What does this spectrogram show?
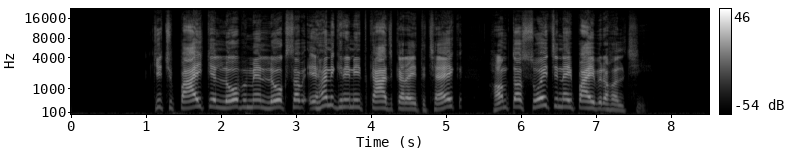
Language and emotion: Maithili, disgusted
